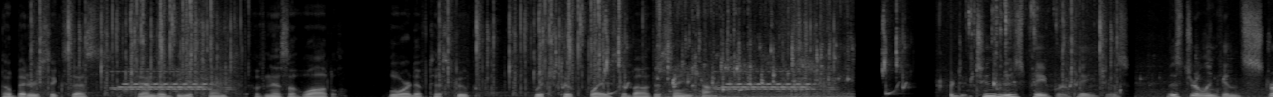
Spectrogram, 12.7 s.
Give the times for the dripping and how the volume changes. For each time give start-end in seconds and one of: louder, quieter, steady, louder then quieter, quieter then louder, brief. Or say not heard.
5.4-12.6 quieter.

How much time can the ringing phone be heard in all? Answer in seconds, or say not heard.
3 s.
